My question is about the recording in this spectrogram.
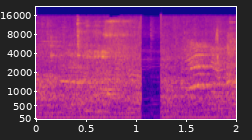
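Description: Background chatter of other diners in a restaurant, with children's voices and a steady low hum. The sound drops out for a moment just past a second in.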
